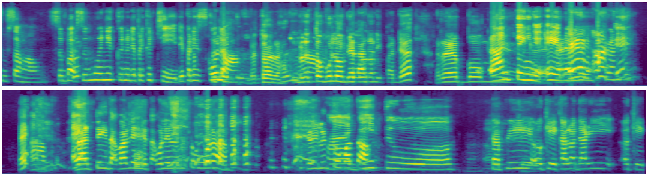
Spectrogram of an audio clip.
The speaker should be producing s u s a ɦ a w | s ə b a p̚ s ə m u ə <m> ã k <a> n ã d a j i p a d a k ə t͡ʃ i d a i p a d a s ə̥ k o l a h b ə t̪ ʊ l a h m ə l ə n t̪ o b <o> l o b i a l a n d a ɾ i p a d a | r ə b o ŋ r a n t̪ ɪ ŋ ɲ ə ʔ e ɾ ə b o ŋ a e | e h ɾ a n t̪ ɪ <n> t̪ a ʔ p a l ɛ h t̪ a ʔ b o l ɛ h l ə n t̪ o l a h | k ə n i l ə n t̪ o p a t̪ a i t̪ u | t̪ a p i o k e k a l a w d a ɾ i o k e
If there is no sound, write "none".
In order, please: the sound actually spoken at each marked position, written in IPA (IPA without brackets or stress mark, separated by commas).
ɲ, ə, u, ŋ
